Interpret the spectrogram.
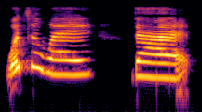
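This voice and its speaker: A woman reading aloud to children like a teacher, with expressive phrasing and clear emphasis. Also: sits high, very slow, no room sound, muffled recording. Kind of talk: read-aloud of a children's novel with casual asides.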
